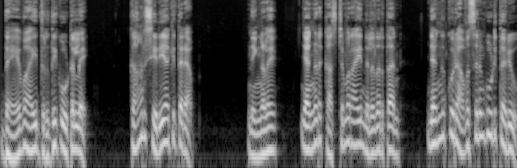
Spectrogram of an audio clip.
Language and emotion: Malayalam, fearful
